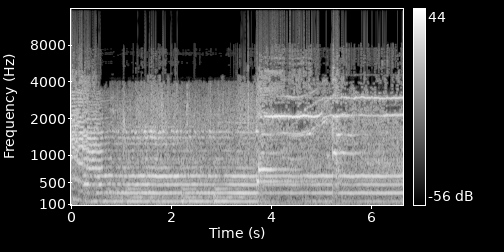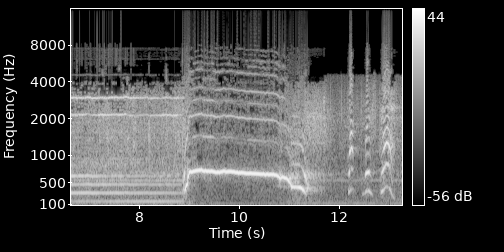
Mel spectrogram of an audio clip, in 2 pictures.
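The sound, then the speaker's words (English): An eerie howl-like effect stands for a wolf's soul passing by: a loud, sustained, wavering tone that drops away at its end. Several seconds of steady organ-like tones come before it, and a few short chirping notes follow. “was merely the soul of a wolf passing by the Purgatorium”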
